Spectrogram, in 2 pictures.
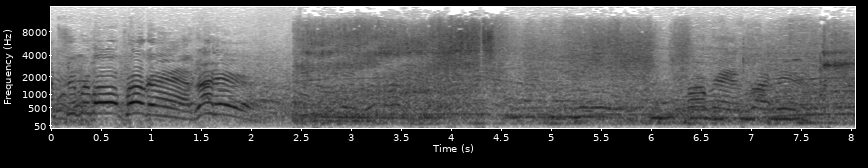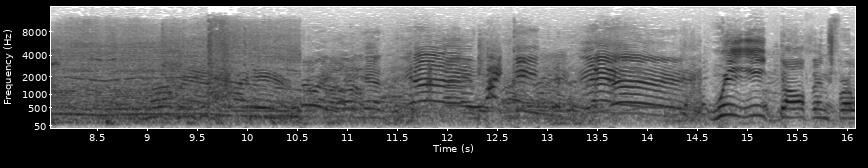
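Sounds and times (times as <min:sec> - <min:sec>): crowd chatter: 0:00.0 - 0:16.0
rubber balloons squeaking: 0:07.2 - 0:10.3.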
